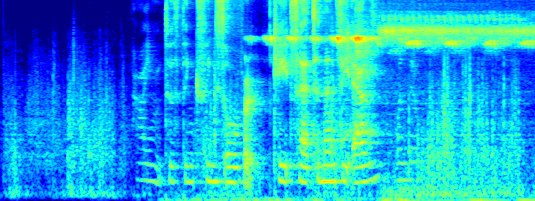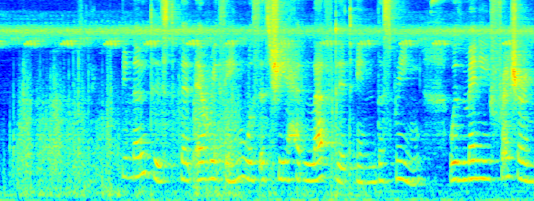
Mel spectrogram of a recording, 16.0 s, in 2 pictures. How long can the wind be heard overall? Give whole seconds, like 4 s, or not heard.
14 s.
